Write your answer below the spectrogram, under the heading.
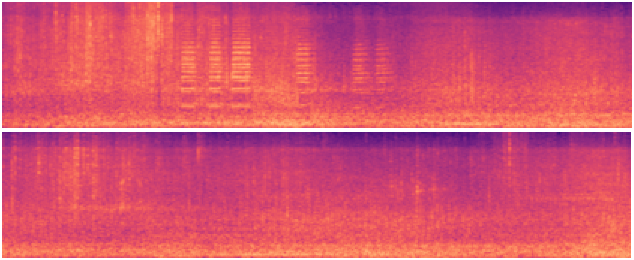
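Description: A vehicle horn tooting in rapid short beeps, in two runs about two and four seconds in, over a steady low rumble of wind and passing vehicles; a car drives close past near the end.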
